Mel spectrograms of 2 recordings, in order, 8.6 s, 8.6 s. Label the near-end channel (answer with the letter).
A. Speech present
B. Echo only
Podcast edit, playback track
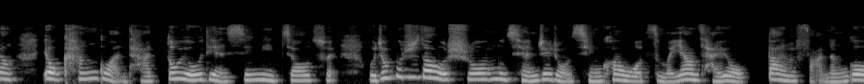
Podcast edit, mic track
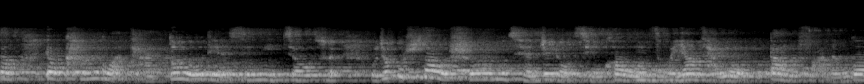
A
